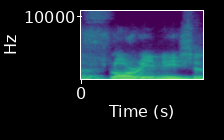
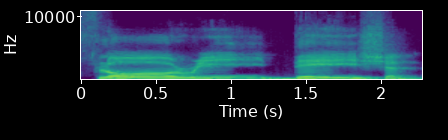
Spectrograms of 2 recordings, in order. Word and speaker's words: fluoridation: Pronounce the first one, chlorination. Next one, who's the fluorination? I look at the spelling. Fluoridation.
